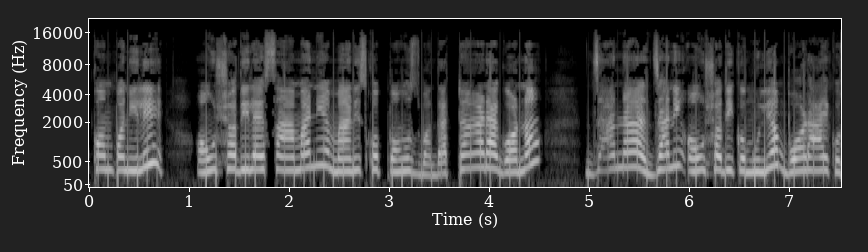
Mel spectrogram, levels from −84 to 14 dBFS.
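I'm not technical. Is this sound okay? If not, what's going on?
No. Periodic USB or driver dropouts: something repeatedly stalled the audio connection, dropping tiny slices of speech roughly ten times a second from 0.09 to 7.44 s, causing steady ticking.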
